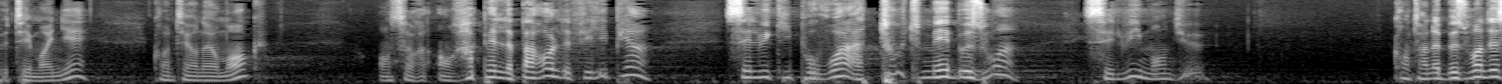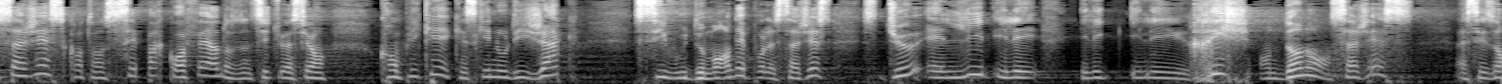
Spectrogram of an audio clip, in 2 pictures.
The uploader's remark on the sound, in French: Enregistré à l'église CVV, le 04/10/2020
